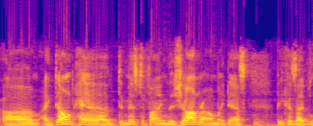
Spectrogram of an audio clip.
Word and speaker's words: genre: New staff member, and I wanted him to get to know Demystifying the Genre, the French pronunciation, genre.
